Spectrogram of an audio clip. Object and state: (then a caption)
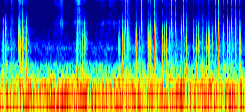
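Wooden candle jar lid. A round, flat, solid wooden candle jar lid, about palm-sized and held upright in both hands, is tapped and scratched across its face with fingernails. Quick, dry, clicky taps and short scratchy strokes come in clusters, with brief pauses, over a soft low rumble.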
